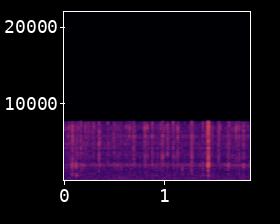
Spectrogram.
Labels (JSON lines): {"label": "ambient", "recorder": "HydroMoth"}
